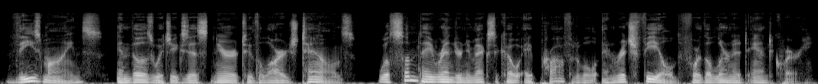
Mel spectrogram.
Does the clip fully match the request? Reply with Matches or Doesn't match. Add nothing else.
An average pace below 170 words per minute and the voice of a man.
Doesn't match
